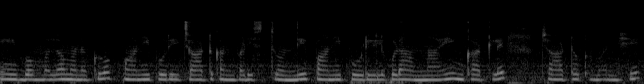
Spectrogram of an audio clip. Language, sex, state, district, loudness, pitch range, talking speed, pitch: Telugu, female, Andhra Pradesh, Anantapur, -41 LUFS, 220-235 Hz, 160 wpm, 225 Hz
